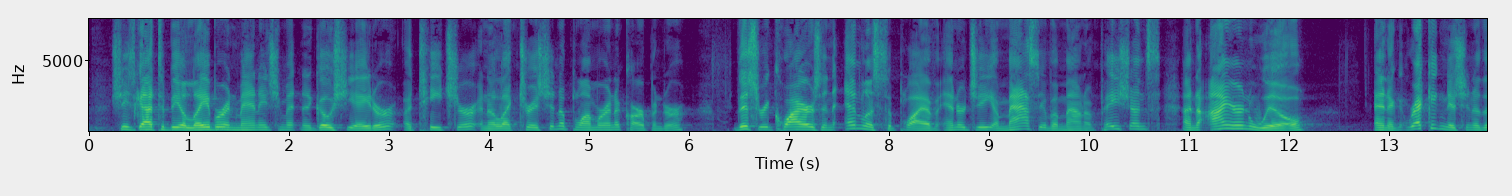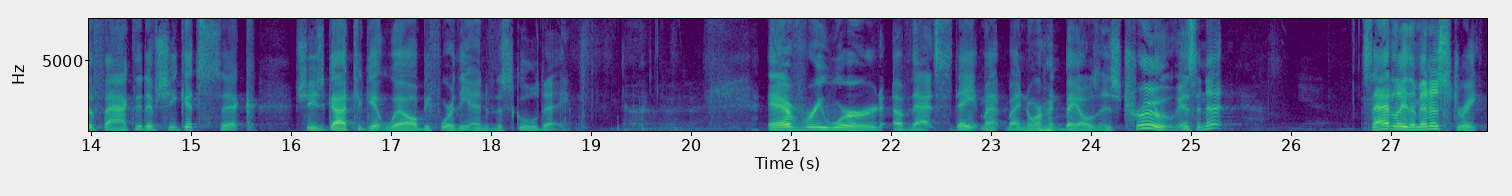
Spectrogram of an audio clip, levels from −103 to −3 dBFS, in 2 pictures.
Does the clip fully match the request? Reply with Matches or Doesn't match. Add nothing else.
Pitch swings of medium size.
Doesn't match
